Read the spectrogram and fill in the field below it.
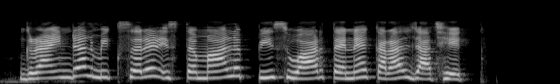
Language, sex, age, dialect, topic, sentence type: Magahi, female, 25-30, Northeastern/Surjapuri, agriculture, statement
